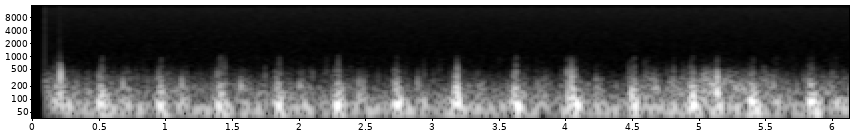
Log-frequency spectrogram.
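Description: Strong, pounding low thumps at roughly 130 a minute, a fast forceful heartbeat after a hot bath.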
